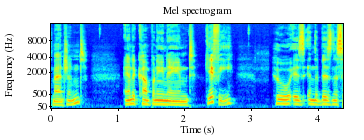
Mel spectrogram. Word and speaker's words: Giphy: none it's like yeah it's giphy with a hard g okay but then why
